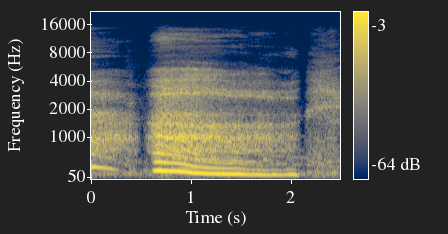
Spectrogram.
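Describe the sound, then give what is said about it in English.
A deep breath is drawn in by a group in a studio, then released as a long, audible exhale that slides down in pitch like a relaxed sigh. “Nice and loud so those of you in the studio and so Jeff can hear you go... Yes, Jeff, isn't that calming? Take the good deep breath.”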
